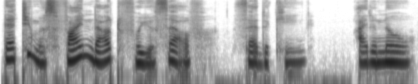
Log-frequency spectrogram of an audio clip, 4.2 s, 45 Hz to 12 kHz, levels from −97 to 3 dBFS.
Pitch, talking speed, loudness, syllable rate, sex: 205 Hz, 185 wpm, -20 LUFS, 4.1 syllables/s, female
